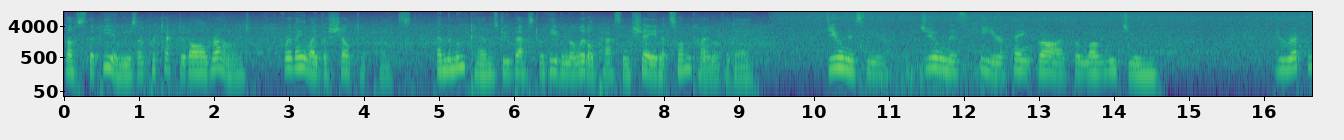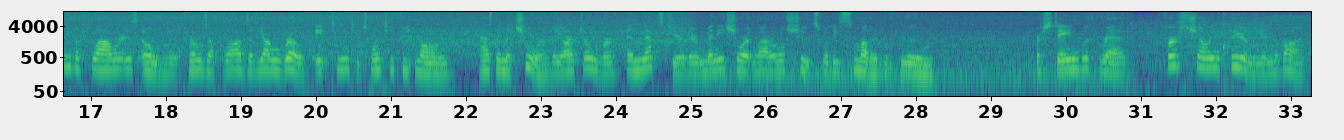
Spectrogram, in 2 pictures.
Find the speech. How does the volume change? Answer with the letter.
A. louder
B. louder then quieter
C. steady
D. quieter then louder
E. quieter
C.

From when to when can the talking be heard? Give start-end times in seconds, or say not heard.
0.0-9.3, 10.2-14.7, 16.1-28.3, 29.6-33.2.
